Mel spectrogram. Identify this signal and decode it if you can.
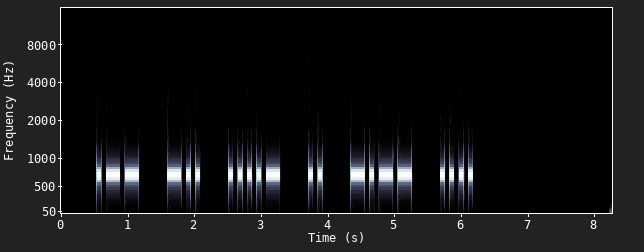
Morse code, heard as a keyed tone, about 17 wpm, spaced as for 12 wpm, 700 Hz. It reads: WD4IYH
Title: USA Call Signs - 2x Character Spacing - 17wpm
